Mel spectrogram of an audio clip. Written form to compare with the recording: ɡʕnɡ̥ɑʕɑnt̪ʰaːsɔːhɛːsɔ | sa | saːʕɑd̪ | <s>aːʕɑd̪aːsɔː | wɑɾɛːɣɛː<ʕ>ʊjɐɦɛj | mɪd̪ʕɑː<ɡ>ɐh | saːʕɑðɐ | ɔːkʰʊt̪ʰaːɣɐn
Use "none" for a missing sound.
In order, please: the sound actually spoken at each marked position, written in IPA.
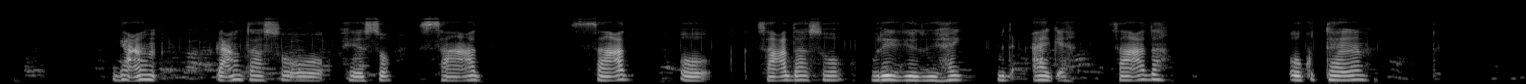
s, ð, ɡ

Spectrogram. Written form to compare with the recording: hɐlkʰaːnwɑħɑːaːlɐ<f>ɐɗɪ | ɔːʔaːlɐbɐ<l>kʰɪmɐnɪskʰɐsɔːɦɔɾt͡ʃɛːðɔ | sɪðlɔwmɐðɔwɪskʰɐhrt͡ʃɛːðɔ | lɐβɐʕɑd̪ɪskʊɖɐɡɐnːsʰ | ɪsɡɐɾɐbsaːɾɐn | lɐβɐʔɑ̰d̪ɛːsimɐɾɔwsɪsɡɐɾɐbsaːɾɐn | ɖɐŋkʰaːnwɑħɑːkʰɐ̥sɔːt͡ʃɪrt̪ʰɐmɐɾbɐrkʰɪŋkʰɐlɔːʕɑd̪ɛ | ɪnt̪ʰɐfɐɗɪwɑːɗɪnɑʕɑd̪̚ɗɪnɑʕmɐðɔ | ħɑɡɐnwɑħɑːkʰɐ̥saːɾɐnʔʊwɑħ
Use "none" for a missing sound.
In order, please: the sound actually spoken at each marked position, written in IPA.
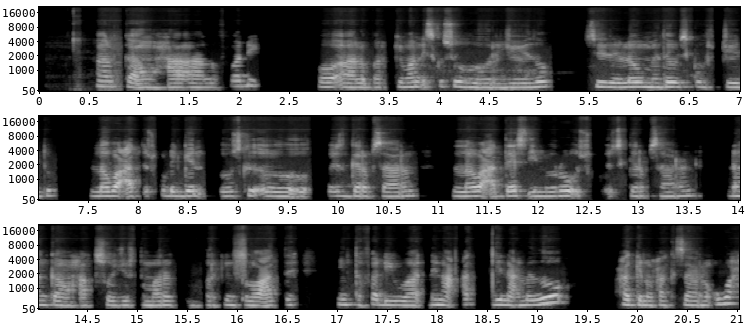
f, r

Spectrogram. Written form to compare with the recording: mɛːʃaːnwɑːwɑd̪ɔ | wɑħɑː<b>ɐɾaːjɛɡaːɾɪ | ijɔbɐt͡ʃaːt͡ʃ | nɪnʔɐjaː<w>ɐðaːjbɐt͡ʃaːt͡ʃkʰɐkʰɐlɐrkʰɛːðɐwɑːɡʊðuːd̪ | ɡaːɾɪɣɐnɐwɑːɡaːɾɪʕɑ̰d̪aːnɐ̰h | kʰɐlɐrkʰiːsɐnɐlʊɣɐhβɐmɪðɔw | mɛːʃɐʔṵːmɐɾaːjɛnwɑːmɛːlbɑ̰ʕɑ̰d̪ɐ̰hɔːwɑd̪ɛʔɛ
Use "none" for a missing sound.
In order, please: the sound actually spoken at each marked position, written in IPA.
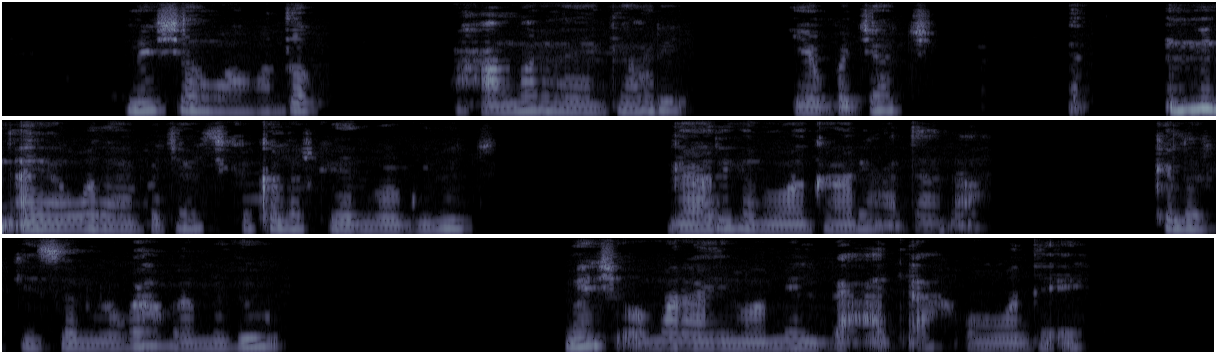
m, w

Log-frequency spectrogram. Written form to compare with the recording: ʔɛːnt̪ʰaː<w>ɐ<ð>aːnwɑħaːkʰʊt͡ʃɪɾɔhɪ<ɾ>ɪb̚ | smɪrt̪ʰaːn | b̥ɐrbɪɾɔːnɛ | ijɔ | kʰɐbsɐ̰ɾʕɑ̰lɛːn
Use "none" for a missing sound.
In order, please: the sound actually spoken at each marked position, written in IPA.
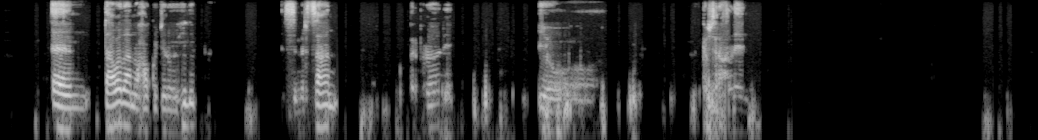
w, ð, l

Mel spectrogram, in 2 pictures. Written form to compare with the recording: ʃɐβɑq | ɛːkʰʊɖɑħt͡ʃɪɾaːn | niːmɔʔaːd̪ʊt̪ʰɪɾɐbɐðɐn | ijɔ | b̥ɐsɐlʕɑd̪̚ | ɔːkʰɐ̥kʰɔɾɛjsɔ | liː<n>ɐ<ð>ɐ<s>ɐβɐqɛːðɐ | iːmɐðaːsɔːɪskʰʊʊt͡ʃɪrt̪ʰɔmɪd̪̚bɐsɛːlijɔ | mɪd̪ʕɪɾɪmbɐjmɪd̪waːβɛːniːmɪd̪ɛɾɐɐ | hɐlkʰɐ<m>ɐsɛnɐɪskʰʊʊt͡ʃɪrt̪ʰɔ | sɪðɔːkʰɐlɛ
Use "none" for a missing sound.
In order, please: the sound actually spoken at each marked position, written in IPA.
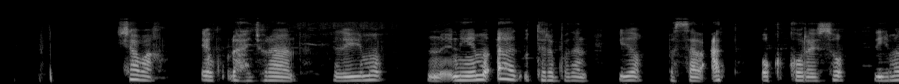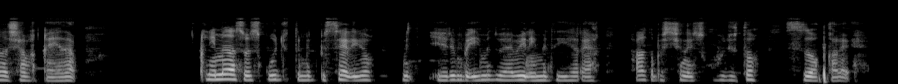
m, ð, ʃ, b

